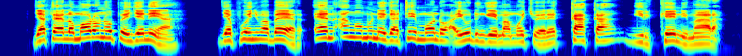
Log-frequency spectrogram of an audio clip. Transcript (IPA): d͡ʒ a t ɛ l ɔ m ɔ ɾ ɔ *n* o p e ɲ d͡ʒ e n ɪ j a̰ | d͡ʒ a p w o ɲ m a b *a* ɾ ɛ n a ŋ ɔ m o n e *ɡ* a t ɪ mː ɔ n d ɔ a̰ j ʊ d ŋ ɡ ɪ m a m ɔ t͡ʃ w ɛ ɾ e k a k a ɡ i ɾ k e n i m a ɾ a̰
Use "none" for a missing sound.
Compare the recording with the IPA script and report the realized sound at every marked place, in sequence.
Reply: n, ɛ, ɡ

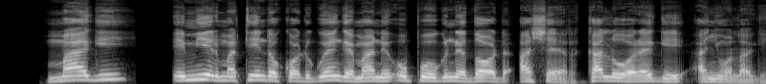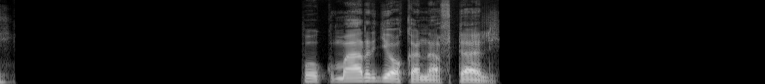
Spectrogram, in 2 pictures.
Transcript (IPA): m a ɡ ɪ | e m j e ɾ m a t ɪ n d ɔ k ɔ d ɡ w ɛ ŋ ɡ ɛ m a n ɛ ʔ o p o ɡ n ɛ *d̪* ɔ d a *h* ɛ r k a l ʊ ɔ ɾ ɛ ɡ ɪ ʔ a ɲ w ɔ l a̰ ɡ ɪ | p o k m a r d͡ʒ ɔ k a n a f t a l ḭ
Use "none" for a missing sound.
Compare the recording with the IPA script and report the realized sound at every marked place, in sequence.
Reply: d̪, ʃ

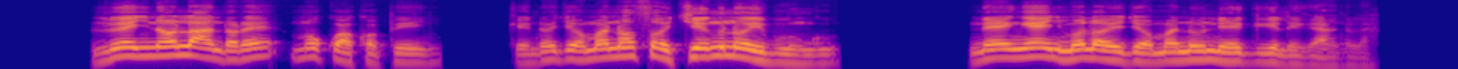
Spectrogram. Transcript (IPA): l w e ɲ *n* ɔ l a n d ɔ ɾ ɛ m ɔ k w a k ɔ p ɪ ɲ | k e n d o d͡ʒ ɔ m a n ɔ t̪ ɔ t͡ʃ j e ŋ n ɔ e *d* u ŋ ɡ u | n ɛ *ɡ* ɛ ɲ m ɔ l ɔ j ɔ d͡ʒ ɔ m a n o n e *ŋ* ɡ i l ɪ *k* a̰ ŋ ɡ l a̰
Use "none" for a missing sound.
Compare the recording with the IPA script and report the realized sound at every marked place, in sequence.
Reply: n, b, ŋ, ɡ, ɡ

